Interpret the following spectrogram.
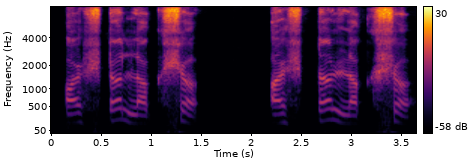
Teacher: ककार हलंत और मूर्धन्य शकार इन दोनों से मिलके बनता है ये, है ना। तो दोनों स्थानों पर मूर्धन्य शकारों का उच्चारण होना चाहिए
